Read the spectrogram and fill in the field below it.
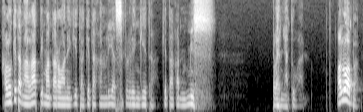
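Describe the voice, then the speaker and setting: A male pastor preaching a sermon, swinging from loud emphatic peaks to soft low asides and mixing in English phrases. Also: a little fast, pauses often. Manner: lively preaching, mixing English phrases, addresses listeners as brothers and sisters.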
